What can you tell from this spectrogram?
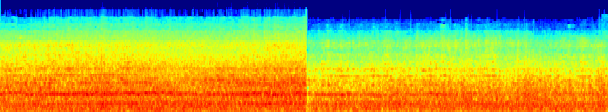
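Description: Off-road vehicle engine and drivetrain running steadily under load, heard from on board, with a held whine over a rough rumble. About three seconds in the sound changes abruptly to a plain noisy rumble of the ride without the whine.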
